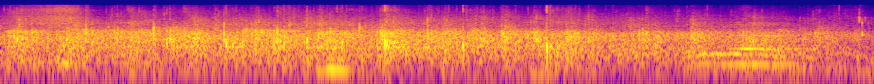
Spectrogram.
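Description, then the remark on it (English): A church audience seated in the pews claps for a man in a steady, dense wash of applause lasting several seconds, with faint voices murmuring underneath before it begins to thin out. “Can you give him a hand clap?”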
